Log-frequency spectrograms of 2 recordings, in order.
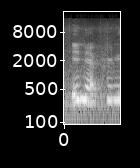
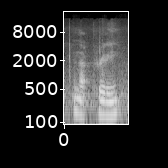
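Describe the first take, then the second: First: Much higher cooing. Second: Said in the usual way. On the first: Acted. Showing husband's plate, repeated.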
